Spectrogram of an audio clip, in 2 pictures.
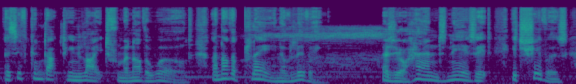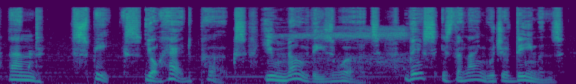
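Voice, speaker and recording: A mysterious storyteller, acted by a man, narrates a fantasy game. His delivery is measured and grave, with lively rises and falls in a mid-pitched voice. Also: lightly acted.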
